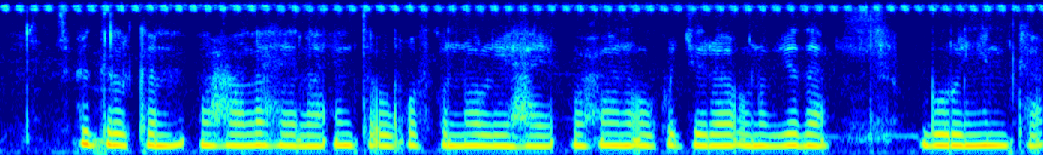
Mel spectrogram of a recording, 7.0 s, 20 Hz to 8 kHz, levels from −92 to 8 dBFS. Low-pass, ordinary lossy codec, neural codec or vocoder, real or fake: 7.2 kHz; Opus, 24 kbps; none; real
